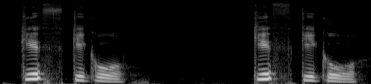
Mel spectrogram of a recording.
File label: "kerkeko", Muscogee; Mvskoke Words with Voicing Consonants; A Dictionary of Creek/Muskogee; SIL International; Onvkv Ohhvyayices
